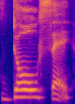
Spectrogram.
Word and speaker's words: Dolce: I'm your host, Dolce, pronounced dol-chay, like sweet softness whispered in French, and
